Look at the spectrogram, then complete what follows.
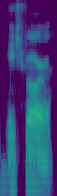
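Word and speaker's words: īśvara: as as far right as far is when you have a little thing under over the S that's that's pronounced sh so it's ichvar ishvara the controller of his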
